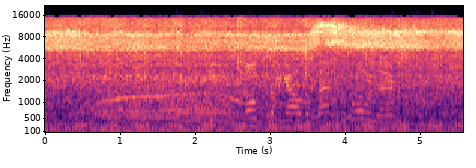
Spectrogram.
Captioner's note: loud engines stop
